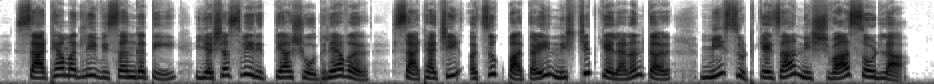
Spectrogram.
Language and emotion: Marathi, happy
